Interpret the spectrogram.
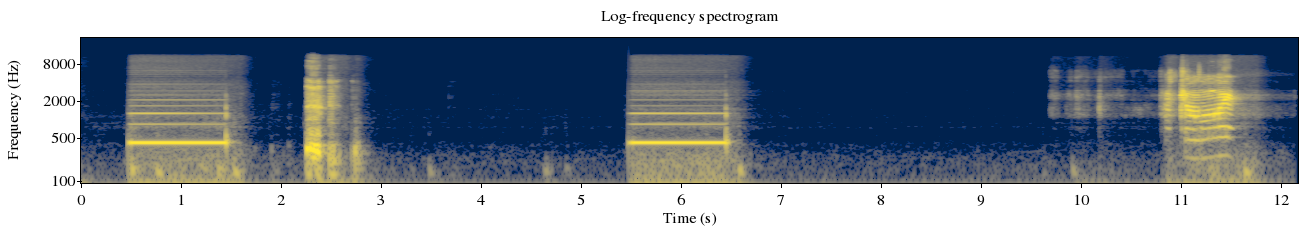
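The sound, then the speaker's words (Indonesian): An outgoing phone call to the caller's older sister rings: two steady electronic ringback tones about a second long, repeated with long gaps, then a woman's voice answers briefly. A short voice burst also cuts in between the rings. “gue pengen tahu dengan cara langsung telepon mereka ini bener-bener random sih gue nggak tahu mau telepon siapa tapi mungkin mulai dari cici gue dulu deh nah, coba telepon bentar”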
